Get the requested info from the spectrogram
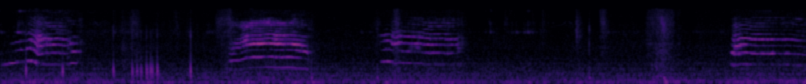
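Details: Rescued domestic cats indoors, described as longing for the outside world, give four clear, drawn-out meows spaced about two to three seconds apart, each harmonic-rich and slightly rising then falling, with soft tapping sounds between calls.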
